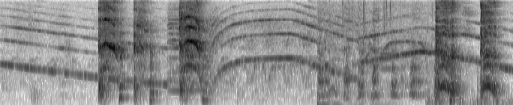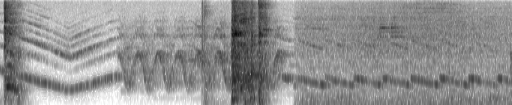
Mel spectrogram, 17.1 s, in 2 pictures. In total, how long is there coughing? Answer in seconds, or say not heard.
5 s.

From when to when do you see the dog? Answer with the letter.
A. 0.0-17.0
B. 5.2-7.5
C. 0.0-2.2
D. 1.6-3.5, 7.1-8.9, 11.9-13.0
B.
